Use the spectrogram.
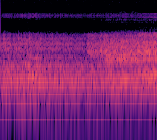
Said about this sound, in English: Do you hear the train now?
